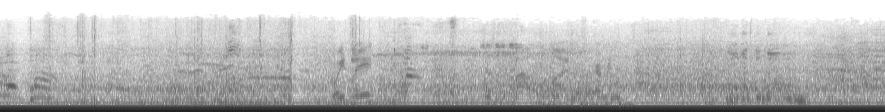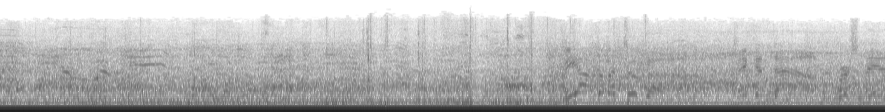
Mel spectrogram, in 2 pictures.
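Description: Football players' pads and helmets clash in a tackle.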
